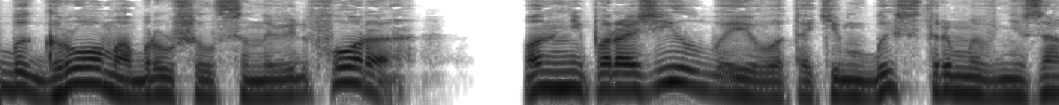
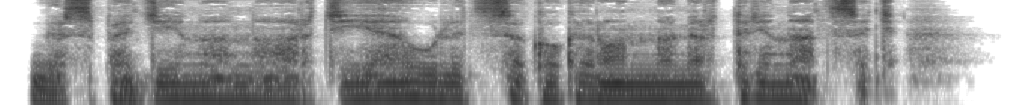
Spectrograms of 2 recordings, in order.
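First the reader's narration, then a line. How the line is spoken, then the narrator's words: Frightened whisper. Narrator (Russian): прошептал он, побледнев еще сильнее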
